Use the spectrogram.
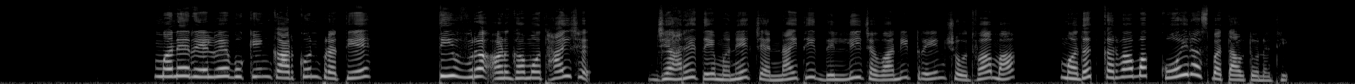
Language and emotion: Gujarati, disgusted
